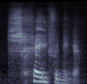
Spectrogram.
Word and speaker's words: Scheveningen: But because of the SCH pronounced after each other as a loud G, the German people cannot pronounce that G because it's not in their language. Oh, that explains a lot. So they say Scheveningen. Like a K. Scheveningen. They cannot pronounce it. Well, it sounds very different. It is indeed different. So they try to basically pronounce the G, but they can't.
